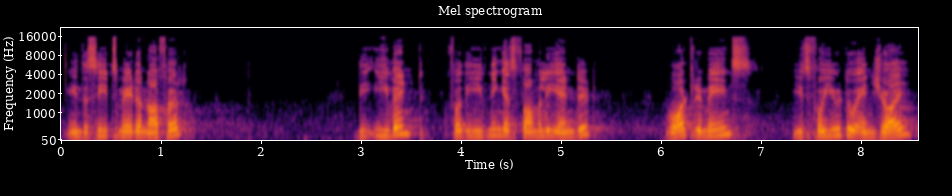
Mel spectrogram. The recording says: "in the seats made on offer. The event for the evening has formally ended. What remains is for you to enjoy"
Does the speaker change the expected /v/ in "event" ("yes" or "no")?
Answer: no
